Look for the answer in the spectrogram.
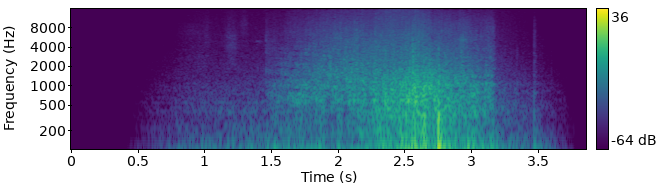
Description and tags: from a set of hand rattled and torn paper samples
